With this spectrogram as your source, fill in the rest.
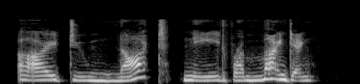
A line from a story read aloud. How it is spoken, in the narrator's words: she hisses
